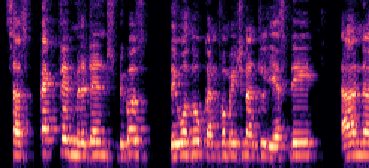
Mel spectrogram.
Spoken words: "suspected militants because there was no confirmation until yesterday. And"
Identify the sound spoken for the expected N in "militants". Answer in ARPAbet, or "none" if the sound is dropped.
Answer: N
